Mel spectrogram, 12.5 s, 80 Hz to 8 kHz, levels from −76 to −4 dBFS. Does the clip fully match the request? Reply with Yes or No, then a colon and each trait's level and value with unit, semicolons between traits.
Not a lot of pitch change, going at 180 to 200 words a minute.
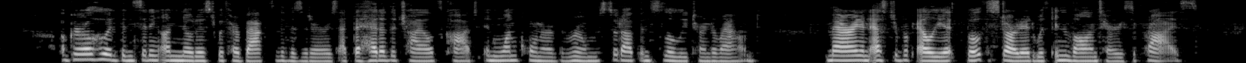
Yes: narrow, 2.2 semitones; average, 195 wpm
